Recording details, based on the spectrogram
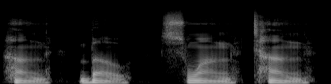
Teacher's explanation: when Hopkins wants to talk about the bell ringing he stretches out his vowels you can almost hear the words gonging like a big Bell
